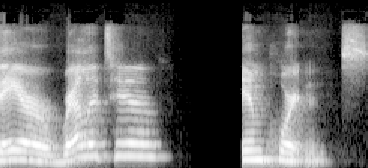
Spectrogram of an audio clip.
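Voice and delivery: slowed-down delivery. A speaker repeating a definition a second time for listeners, more slowly. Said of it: "say it a little bit more slowly".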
